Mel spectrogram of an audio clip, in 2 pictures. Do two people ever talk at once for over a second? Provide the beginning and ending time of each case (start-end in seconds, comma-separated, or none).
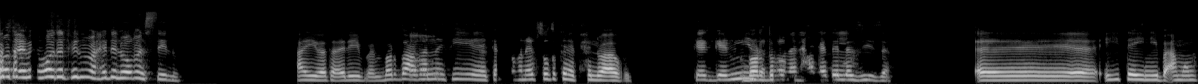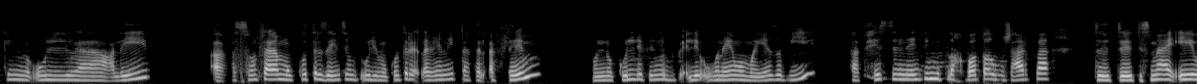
none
